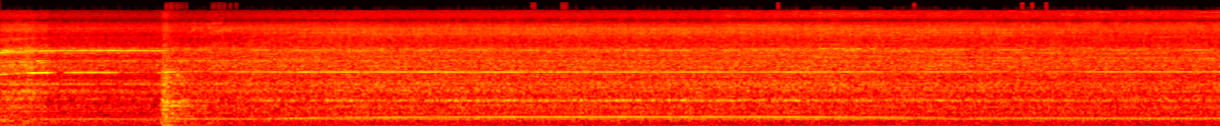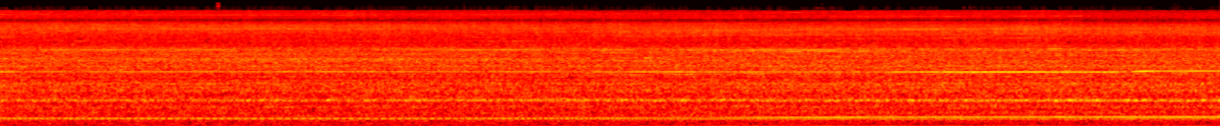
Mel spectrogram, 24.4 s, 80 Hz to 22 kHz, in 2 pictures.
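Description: A power saw cuts a 3-inch diagonal through wood for a cigar box guitar in a workshop, a loud steady whine that starts abruptly and holds for over twenty seconds without pause.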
